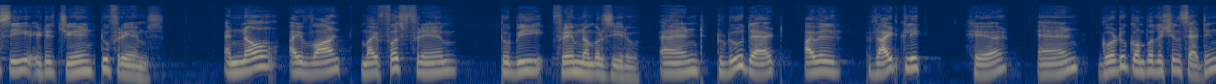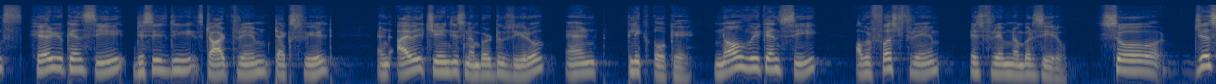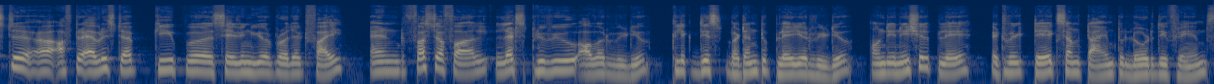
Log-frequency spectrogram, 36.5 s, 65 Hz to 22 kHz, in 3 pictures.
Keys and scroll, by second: 17.7 0, 23.0 ctrl+s.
